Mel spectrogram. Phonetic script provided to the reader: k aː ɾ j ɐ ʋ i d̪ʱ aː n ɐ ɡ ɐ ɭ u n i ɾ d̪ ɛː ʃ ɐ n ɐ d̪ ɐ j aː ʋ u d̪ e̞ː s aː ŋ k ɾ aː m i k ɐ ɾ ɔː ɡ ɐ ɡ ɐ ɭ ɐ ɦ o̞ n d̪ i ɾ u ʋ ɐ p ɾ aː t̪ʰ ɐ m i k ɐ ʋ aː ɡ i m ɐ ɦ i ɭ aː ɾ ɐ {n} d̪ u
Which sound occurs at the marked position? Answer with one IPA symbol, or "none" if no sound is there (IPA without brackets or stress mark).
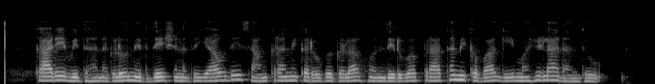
n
